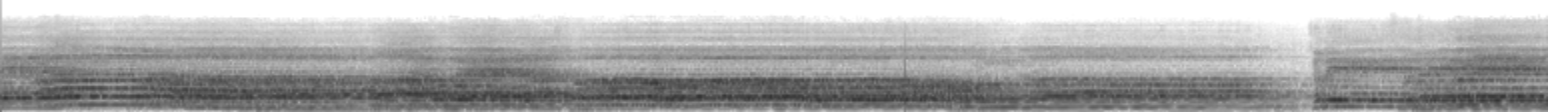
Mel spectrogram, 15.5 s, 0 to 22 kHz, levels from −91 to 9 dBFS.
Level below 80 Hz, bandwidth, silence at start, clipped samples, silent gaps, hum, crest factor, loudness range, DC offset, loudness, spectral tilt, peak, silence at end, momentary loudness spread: -74 dBFS; 9.8 kHz; 0 s; under 0.1%; none; none; 14 dB; 7 LU; under 0.1%; -18 LUFS; -5.5 dB/octave; -2 dBFS; 0 s; 8 LU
